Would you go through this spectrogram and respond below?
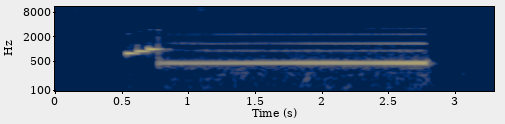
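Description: A phone call on speakerphone sounds one long steady electronic tone, lasting about two seconds, after a brief wavering start, then cuts off into quiet.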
